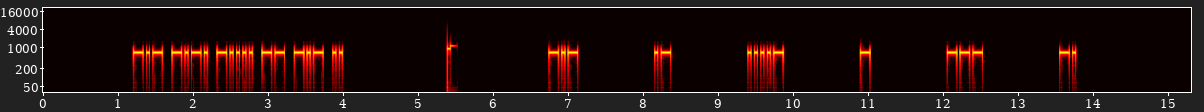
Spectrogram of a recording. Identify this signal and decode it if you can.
Morse code, heard as a keyed tone, about 27 wpm, spaced as for 12 wpm, 700 Hz. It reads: KC6MKI KA4TON
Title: USA Call Signs - 6 Characters - 8x Character Spacing - 28wpm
